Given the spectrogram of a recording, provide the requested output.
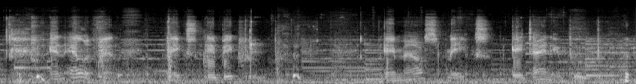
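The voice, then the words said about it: Morgan Freeman impression. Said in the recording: “my Morgan Freeman impression”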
